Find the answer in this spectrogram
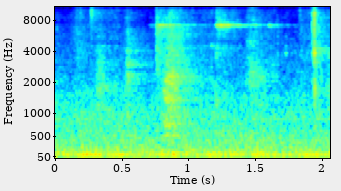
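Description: A dog whimpering faintly in the background, with a short high whine a little over a second in.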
